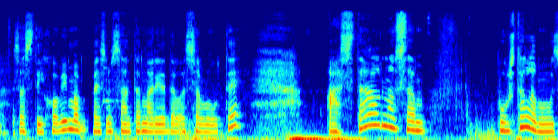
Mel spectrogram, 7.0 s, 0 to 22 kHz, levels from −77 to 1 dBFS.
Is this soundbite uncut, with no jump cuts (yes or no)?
yes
